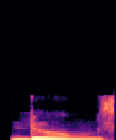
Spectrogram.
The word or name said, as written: dooms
